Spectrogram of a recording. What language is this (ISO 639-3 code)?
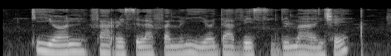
epo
